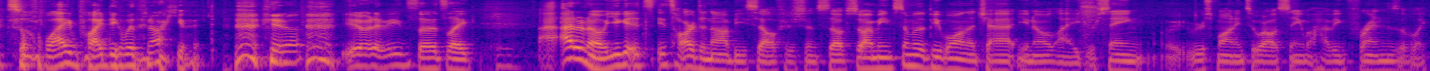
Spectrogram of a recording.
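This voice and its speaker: Casting: young male host, very low voice, loose rambling chat with frequent laughs. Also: normal speed, vocal fry. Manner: laid-back, rambling, laughs often. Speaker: show host. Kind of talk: casual livestream chat.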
